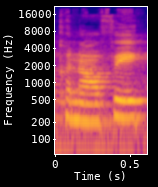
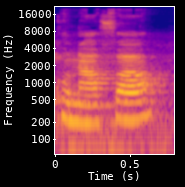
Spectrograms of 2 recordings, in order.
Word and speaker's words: kunafa: Okay, there are different pronunciations for these. These are called kanafe, kunafa.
